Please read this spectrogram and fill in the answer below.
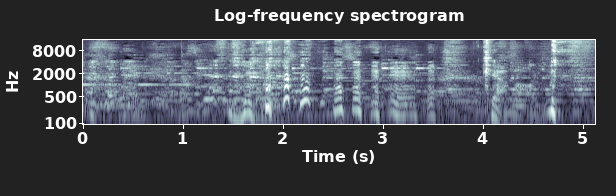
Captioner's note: laughs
